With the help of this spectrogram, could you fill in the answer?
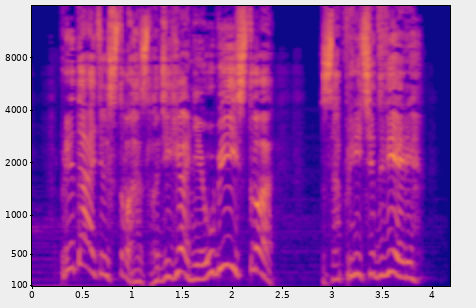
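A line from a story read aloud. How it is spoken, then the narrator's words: Shouting in alarm. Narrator (Russian): закричала, вскакивая, доктор Феррара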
